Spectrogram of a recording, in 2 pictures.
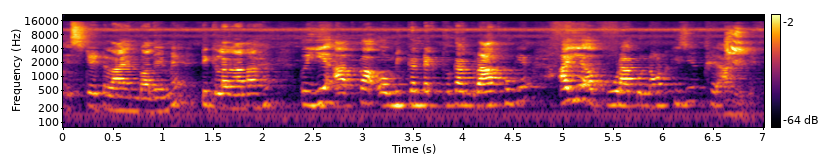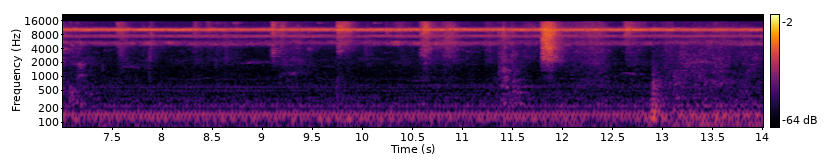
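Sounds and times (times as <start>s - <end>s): faint high whine: 0.0s - 14.0s
low electrical hum: 0.0s - 14.0s.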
